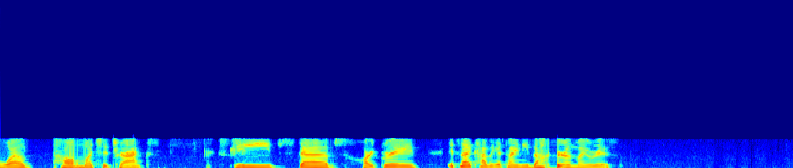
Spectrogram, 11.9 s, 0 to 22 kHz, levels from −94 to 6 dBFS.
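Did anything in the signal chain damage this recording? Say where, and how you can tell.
Yes, at the network stage: packet loss with last packet repeated, over a G.711 telephone path whose 4 kHz band limit is audible. From 1.04 to 1.28 s, just before "it tracks", the sound stutters with a buzz of about 50 Hz, consistent with 20 ms packets, with gaps scattered over 240 ms and the longest run about 60 ms. Shorter stutters occur at 4.96 to 5.0 s before "heart rate" and 8.28 to 8.36 s before "on my wrist".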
